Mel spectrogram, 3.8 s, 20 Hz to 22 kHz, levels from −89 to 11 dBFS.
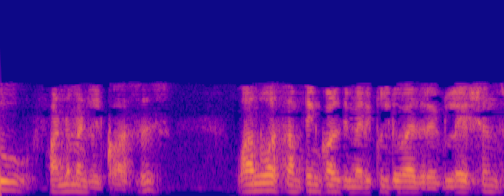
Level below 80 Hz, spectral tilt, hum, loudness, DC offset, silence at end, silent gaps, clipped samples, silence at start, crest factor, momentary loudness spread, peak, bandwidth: -80 dBFS; -8.5 dB/octave; none; -25 LUFS; under 0.1%; 0 s; none; under 0.1%; 0 s; 20 dB; 7 LU; -6 dBFS; 4 kHz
